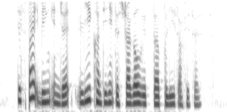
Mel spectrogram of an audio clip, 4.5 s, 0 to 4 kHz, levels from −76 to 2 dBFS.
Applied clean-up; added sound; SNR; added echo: none; none; none; none.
